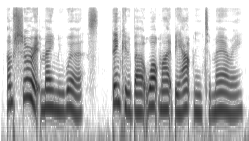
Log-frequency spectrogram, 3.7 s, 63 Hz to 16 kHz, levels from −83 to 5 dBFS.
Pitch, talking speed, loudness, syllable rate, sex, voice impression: 225 Hz, 225 wpm, -18 LUFS, 6.0 syllables/s, female, feminine, adult-like, tensed, clear, fluent, slightly raspy, intellectual, elegant, strict, sharp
